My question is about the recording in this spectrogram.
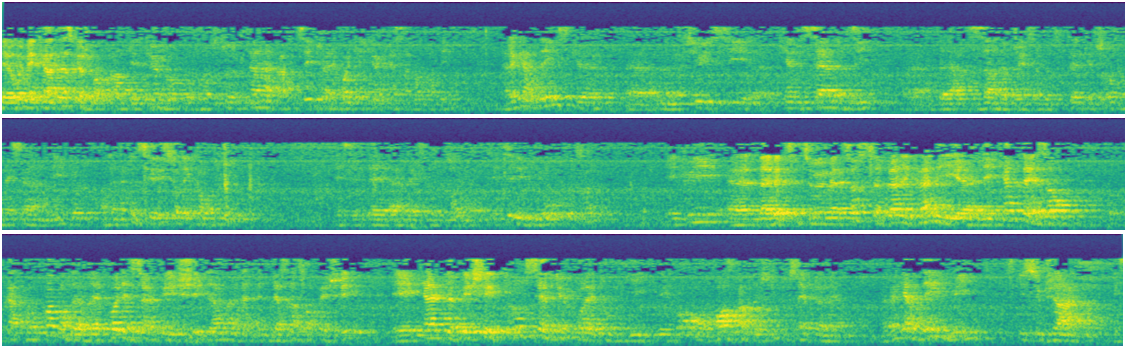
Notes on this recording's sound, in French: Mauvaise qualité sonore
